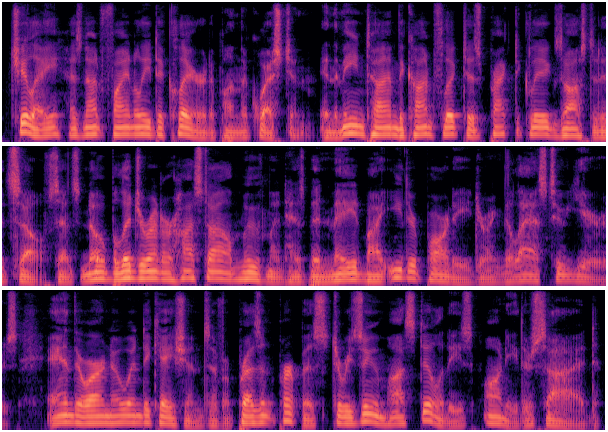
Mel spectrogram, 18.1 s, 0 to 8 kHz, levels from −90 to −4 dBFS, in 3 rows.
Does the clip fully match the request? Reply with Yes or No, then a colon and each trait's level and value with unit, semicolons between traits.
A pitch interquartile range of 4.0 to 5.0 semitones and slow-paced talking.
No: average, 4.4 semitones; average, 160 wpm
